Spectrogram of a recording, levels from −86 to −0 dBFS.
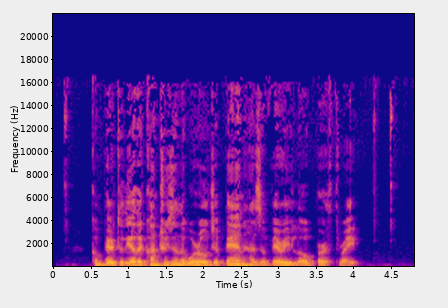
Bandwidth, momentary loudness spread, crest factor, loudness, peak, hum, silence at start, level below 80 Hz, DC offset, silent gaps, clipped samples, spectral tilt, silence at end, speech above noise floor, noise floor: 17 kHz; 17 LU; 18 dB; -20 LUFS; -4 dBFS; none; 0.15 s; -50 dBFS; under 0.1%; none; under 0.1%; -6 dB/octave; 0.3 s; 26 dB; -46 dBFS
